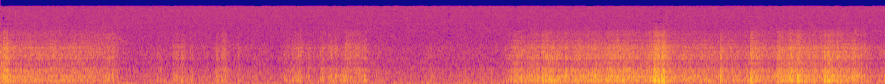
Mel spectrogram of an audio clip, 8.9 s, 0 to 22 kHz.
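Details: PYE 39HC shortwave broadcast receiver that stopped working properly during restoration: irregular crackling and crashing bursts come and go over a low hiss. The volume control is suspected, not confirmed. Crackling noise in the audio output.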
